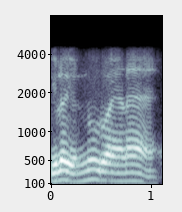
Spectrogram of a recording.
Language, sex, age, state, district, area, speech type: Tamil, male, 18-30, Tamil Nadu, Thoothukudi, rural, conversation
